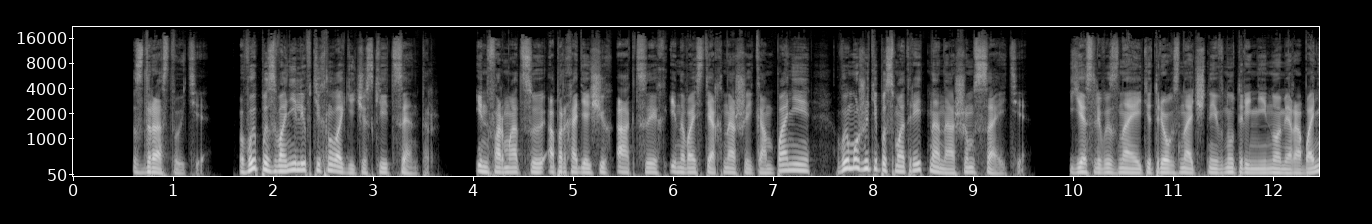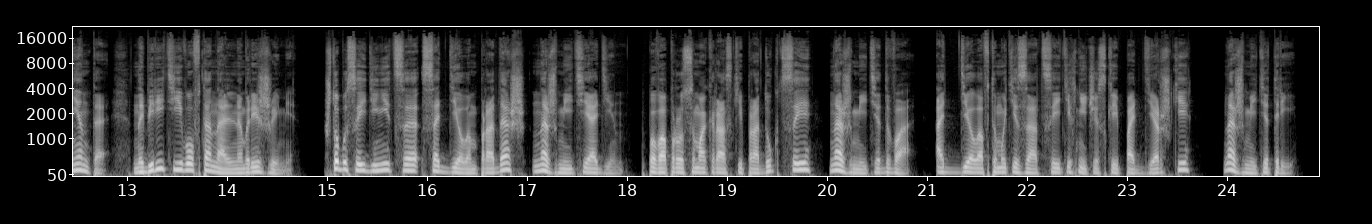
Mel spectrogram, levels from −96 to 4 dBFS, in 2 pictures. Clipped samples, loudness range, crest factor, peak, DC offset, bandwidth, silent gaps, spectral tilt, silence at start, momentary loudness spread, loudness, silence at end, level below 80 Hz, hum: under 0.1%; 2 LU; 20 dB; -2 dBFS; under 0.1%; 19 kHz; 1.50-1.60 s, 3.81-4.01 s, 9.61-9.95 s, 14.88-14.96 s, 23.82-23.93 s; -5.5 dB/octave; 0.6 s; 8 LU; -21 LUFS; 0.3 s; -42 dBFS; none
